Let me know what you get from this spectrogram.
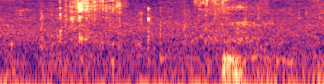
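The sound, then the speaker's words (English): A crisp crunch of someone biting into a butter biscuit chocolate, followed by a few softer crackly chewing sounds, with no talking. “Oh, yeah, I heard the crunch.”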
